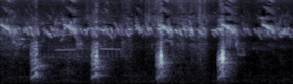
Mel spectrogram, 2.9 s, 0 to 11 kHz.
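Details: Farmyard hen with her chicks: four soft low clucks about every 0.6 seconds under a constant high cheeping of chicks.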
